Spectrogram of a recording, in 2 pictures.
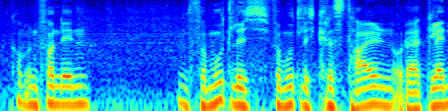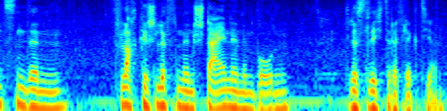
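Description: A man narrating an improvised fantasy tabletop game as game master, in a measured, searching way. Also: medium pitch, warm tone.

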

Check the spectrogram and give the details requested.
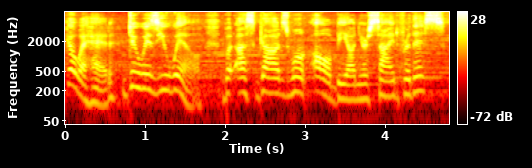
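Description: A man's voice: high-pitched, lively intonation, a little slow, voice pushed up. A man voicing a haughty, aggrieved goddess queen with pointed, theatrical indignation in an audio drama of ancient epic. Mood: indignant. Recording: music behind the voice.

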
